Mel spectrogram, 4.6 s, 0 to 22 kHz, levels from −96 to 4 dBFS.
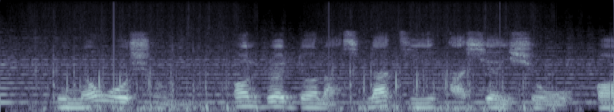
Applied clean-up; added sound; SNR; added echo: none; Bird + Bowed string instrument; 11 dB; none.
